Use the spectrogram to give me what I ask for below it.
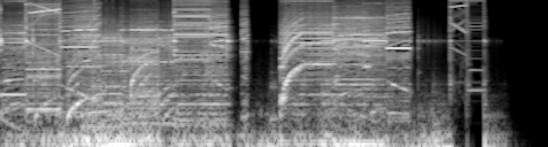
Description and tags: Robotic Repair
An attempt at creating an android robot being repaired. Although, it does sound like it could be an angry printer just as well..
The basic method is fairly minimal. Just a saw and square wave being ring modulated in real-time.
alien, android, artificial, computer, film, futuristic, games, machine, mechanics, repair, robotic, Sci-fi, technology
